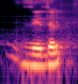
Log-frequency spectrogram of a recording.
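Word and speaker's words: Kjeldahl: अब इसमें एक और इम्पोर्टेंट टर्म है गेजल नाइट्रोजन, ठीक है, के इसका प्रोनाउंसिएशन है जेजल नाइट्रोजन किसको कहते हैं, ठीक है, नाइट्रोजन अमोनिया, जेजल नाइट्रोजन अमोनिया।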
